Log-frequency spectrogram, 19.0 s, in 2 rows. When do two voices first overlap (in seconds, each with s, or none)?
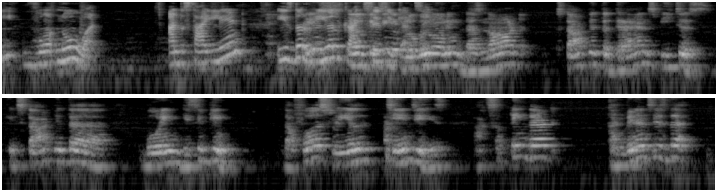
4.0 s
